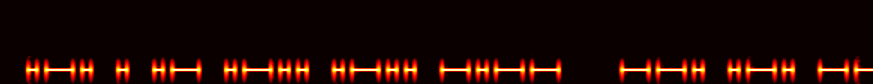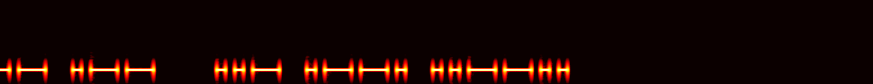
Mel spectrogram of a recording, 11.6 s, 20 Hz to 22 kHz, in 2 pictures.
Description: Morse code, heard as a keyed tone, about 20 wpm, 700 Hz. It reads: REALLY GROW UP?
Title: Sentences from Top 1000 Words - Review Part 1 - 20wpm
